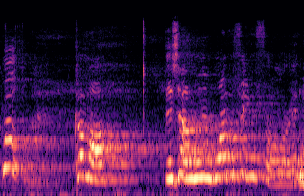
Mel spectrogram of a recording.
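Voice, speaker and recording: Using a put-on character voice, a woman speaks at an extremely high pitch and a moderate pace, with a clear echo. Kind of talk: comic sketch acting. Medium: stage play. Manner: sardonic, chatty.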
